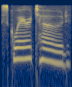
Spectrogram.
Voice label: "square-toed", English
